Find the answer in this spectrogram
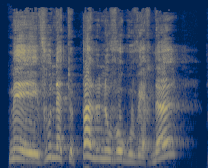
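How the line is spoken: Terrified roar. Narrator (French): rugit le sergent, blême d'épouvante

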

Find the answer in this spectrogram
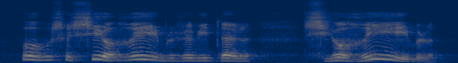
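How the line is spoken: Sobbing. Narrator (French): Elle éclatait en sanglots

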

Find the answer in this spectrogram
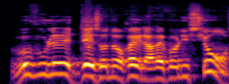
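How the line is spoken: Exclaiming. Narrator (French): s'écrie Thuriot

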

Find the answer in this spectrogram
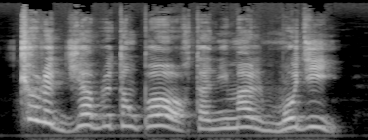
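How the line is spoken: Furious pained exclamation. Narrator (French): s'écria le sabotier tout meurtri de sa chute, mais plus furieux encore de voir ses habits neufs souillés de fange

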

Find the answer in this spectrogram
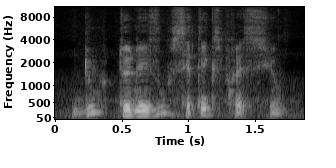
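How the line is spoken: Curt question. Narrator (French): demandai-je sèchement

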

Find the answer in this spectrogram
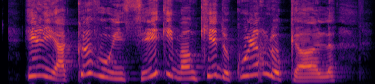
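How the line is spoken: Exclaiming. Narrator (French): s'écria Marjorie

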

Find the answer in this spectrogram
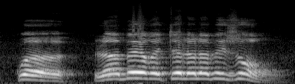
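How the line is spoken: Exclaimed. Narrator (French): s'écria Mourine

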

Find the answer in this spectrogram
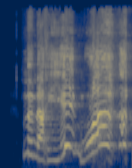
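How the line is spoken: Laughing exclamation, clapping. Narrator (French): s'écria-t-elle en frappant ses deux mains l'une contre l'autre et en riant

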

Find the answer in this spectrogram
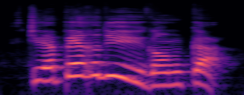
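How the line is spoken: Shouting. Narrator (French): cria-t-il

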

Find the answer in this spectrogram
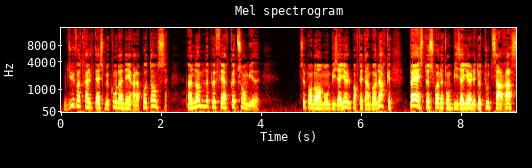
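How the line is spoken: Interrupting exclamation. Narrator (French): s'écria le prince en l'interrompant

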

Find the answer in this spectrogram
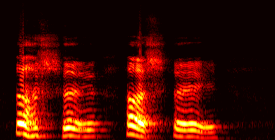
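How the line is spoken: Sobbing interruption. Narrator (French): interrompait le professeur Courtil en éclatant en sanglots

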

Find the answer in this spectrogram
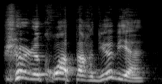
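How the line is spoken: Exclamation. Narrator (French): s'écria celui-ci

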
